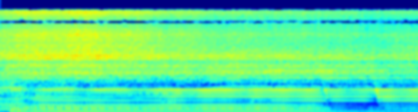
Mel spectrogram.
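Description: Experimental electronic music: several held tones over a low drone, with a hissing noise layer on top.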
